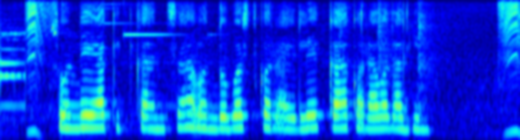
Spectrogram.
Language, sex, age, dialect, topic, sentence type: Marathi, female, 18-24, Varhadi, agriculture, question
